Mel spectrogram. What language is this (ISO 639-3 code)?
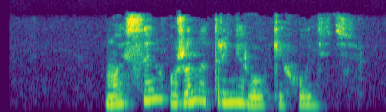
bel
